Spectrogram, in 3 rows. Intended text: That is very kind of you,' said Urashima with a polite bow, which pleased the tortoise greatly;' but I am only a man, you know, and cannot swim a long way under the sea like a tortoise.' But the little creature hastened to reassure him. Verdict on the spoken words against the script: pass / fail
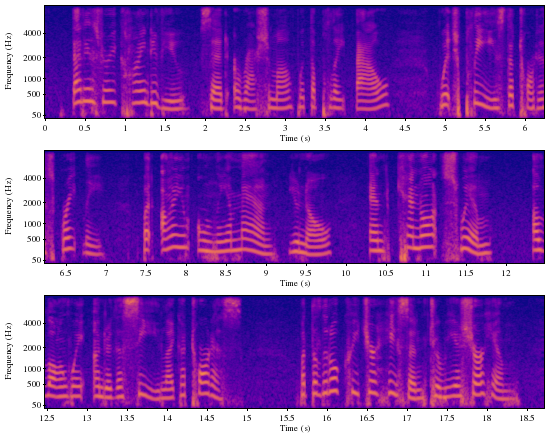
pass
